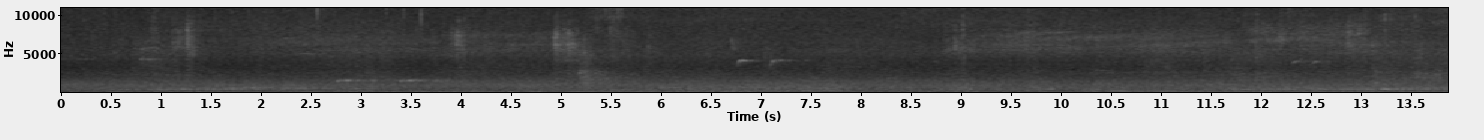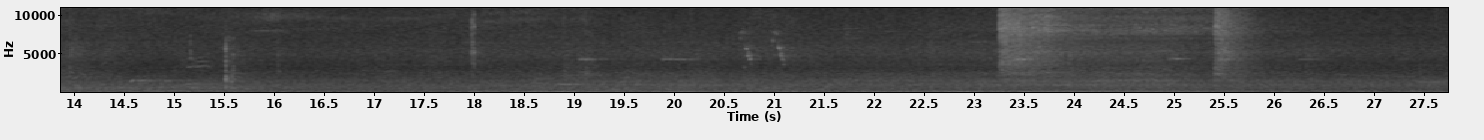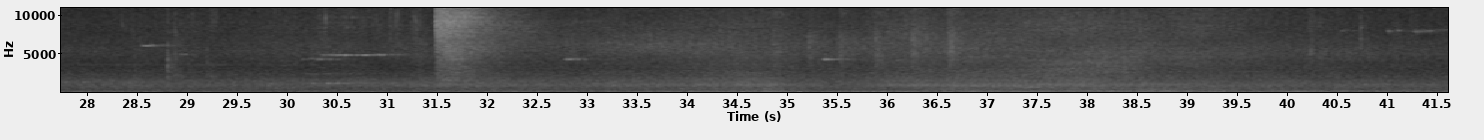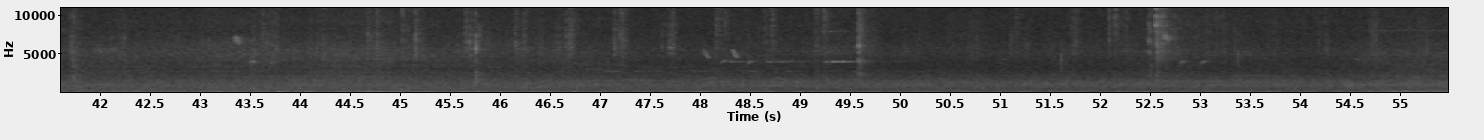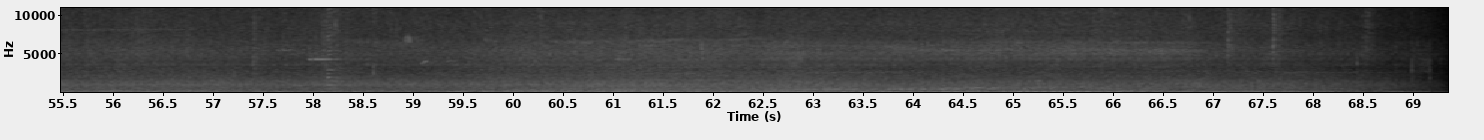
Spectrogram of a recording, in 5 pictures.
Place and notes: Lithuania, Vilnius, birds in citys cacophony
I just wonder how little birdies can live in this machine hell. Recorded at the centre of capital, amongst the pillars of operahouse
10 February 2011, 13:30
